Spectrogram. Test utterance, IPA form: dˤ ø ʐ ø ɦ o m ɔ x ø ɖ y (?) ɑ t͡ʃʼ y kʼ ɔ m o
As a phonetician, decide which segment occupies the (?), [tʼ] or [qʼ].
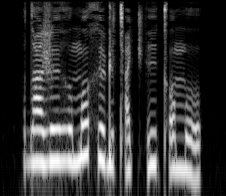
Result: tʼ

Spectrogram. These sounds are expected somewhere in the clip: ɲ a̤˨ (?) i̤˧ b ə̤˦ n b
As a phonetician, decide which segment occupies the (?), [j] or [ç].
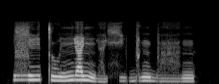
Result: ç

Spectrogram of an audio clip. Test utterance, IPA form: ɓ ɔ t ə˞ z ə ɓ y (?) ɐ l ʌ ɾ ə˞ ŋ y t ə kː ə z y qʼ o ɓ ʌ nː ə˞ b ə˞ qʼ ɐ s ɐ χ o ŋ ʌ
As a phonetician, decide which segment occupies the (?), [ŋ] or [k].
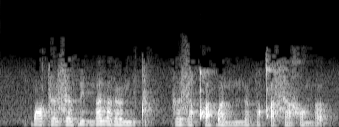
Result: ŋ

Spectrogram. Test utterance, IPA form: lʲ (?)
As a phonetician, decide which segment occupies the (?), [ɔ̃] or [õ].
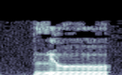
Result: ɔ̃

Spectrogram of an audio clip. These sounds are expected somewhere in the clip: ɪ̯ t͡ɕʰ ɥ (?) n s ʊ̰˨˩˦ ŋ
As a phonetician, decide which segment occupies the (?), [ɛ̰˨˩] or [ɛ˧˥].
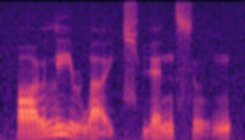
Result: ɛ˧˥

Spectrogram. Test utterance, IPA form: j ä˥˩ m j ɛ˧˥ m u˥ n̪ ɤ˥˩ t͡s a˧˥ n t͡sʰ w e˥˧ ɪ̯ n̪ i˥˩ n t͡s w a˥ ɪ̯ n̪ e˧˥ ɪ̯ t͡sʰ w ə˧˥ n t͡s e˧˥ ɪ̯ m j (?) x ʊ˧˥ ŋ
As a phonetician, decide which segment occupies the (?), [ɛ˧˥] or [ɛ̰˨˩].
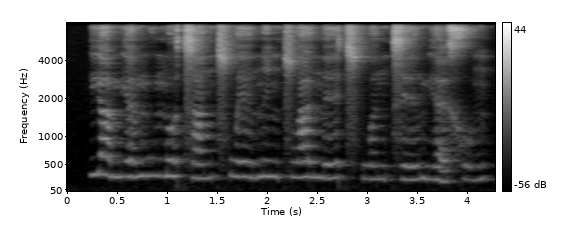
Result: ɛ̰˨˩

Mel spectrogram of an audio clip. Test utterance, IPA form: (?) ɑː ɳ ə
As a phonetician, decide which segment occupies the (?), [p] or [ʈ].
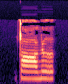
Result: ʈ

